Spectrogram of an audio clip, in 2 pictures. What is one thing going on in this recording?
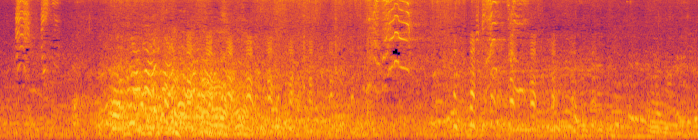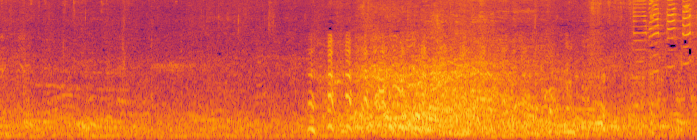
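A crowd of onlookers laughs and cheers outdoors.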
